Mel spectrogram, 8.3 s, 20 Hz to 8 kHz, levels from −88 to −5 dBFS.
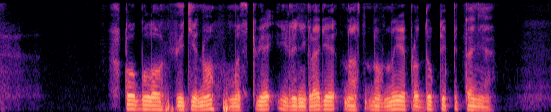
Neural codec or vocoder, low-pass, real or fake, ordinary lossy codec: none; 7.2 kHz; real; Opus, 64 kbps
